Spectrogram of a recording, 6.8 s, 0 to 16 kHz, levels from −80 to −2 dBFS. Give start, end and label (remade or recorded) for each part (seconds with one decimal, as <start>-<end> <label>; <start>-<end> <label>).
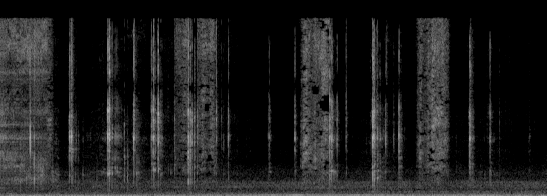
0.0-0.6 remade; 0.6-6.8 recorded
